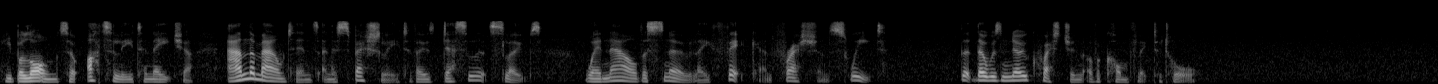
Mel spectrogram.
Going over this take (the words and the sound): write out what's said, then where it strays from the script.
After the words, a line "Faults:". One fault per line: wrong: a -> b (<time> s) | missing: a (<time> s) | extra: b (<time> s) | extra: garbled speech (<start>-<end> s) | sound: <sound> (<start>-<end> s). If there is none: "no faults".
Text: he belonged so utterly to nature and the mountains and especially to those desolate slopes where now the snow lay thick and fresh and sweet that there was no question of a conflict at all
he belonged so utterly to nature and the mountains and especially to those desolate slopes where now the snow lay thick and fresh and sweet that there was no question of a conflict at all
Faults:
no faults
